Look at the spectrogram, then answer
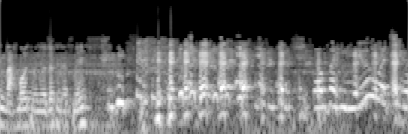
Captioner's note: laughing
